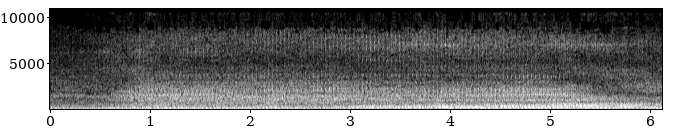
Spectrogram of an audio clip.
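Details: Free Craftsman lawnmower being refurbished, cosmetically worn but recently cleaned, started up to hear it run: small single-cylinder revs up and holds a steady, even buzz with no stumbles or knocks; engine running healthy.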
